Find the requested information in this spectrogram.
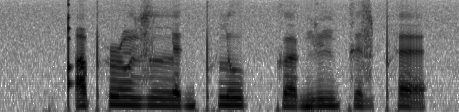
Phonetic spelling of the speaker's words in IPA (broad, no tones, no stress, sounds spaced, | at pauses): qʼ ɪ pʰ ɹ ũ z lː e ɡ pʰ l u kː œ ɡ ĩ ɡ k ɪ z pʰ ɛ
